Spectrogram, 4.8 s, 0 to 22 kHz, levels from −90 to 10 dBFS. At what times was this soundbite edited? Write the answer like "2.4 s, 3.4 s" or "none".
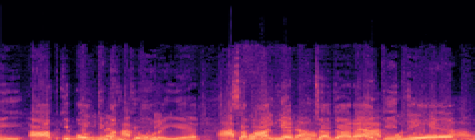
none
